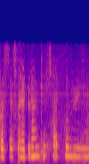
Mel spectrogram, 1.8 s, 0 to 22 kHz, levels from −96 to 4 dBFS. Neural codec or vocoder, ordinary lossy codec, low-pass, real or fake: codec, 44.1 kHz, 0.9 kbps, DAC; none; 7.2 kHz; fake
